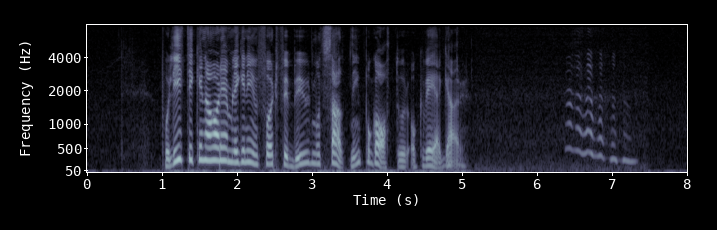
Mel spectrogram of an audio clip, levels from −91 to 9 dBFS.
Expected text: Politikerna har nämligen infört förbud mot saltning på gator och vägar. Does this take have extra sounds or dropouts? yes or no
yes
